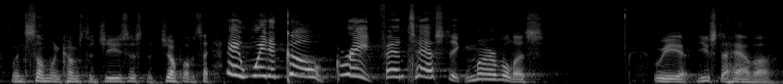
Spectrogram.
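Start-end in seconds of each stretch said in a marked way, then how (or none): 2.3-5.5 high, loud whoop easing off toward the last word; exuberant cheer. Acted. Preacher cheers someone who comes to Jesus, exuberant high cheer. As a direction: cheer long and high for the newcomer. Models jumping up to cheer converts.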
